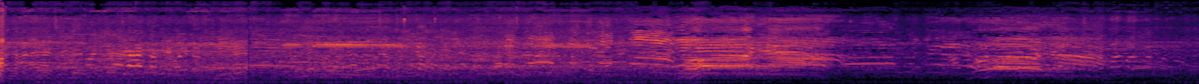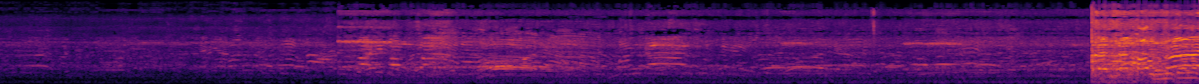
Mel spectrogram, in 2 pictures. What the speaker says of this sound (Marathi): मित्रांनो गर्दी पाहू शकता तुम्ही किती गर्दी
